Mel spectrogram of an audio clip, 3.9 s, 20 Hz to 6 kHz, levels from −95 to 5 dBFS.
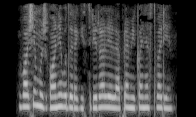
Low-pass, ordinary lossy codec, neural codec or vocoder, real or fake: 5.4 kHz; MP3, 24 kbps; none; real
